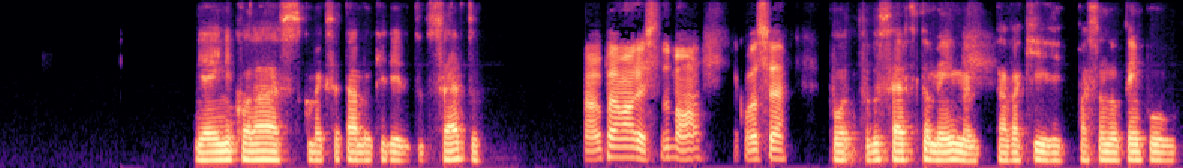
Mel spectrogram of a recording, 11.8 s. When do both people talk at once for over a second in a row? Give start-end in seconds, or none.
none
